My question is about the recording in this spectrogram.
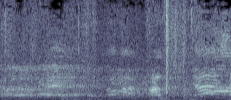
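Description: A kickboxer's low kick landing on the opponent's leg, a couple of sharp smacks about one and a half seconds in, over arena crowd noise and shouted voices.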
